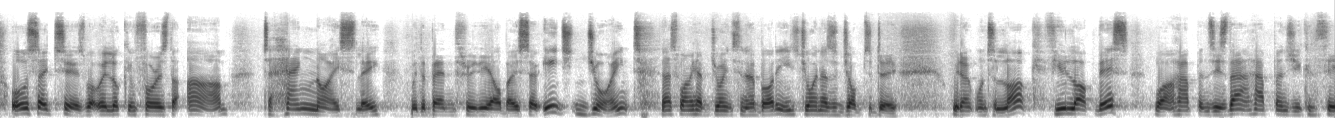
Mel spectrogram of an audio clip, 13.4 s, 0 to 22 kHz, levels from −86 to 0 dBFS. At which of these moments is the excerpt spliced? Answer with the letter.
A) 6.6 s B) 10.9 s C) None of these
B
